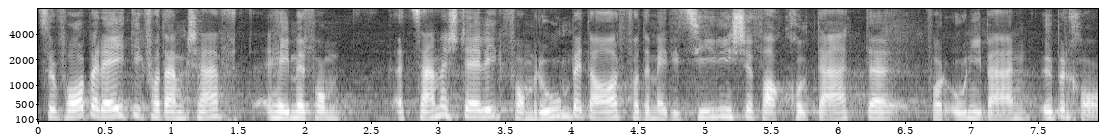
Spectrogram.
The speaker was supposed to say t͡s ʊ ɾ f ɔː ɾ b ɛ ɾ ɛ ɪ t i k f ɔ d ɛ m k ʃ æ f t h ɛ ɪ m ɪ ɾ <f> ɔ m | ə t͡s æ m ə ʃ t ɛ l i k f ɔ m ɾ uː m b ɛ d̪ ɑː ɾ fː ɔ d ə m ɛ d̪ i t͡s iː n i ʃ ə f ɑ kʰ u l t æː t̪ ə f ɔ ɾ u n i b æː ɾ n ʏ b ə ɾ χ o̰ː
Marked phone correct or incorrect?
correct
